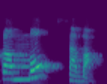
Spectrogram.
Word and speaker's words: comment ça va: So T we are not going to pronounce, E-N we are going to give a on sound. So comment ça va.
